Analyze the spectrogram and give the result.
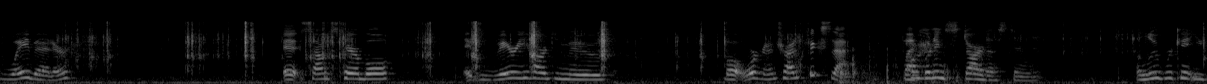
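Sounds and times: puzzle cube clicking and scraping: 0.5 - 12.0.

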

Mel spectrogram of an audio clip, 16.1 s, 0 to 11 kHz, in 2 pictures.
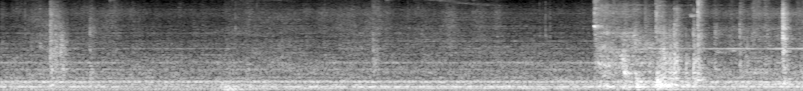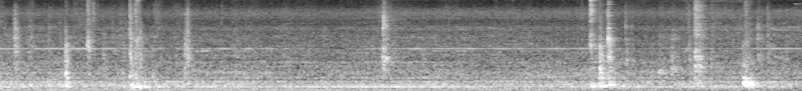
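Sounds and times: train equipment low hum: 0.0 - 16.0.

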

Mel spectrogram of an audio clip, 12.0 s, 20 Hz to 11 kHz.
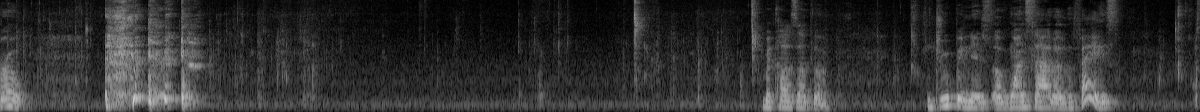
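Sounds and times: woman coughing: 1.0 - 2.2.

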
